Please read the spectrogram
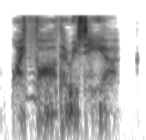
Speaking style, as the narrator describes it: I whisper, as softly as I can

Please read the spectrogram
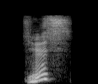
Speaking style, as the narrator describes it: Nielsen said eagerly

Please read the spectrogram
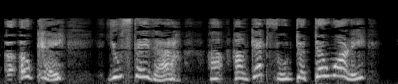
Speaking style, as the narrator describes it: he gasped as he scrambled out of bed

